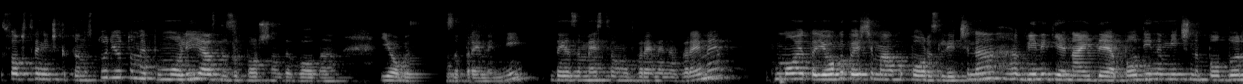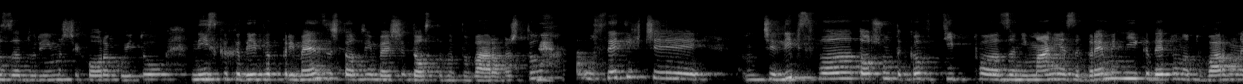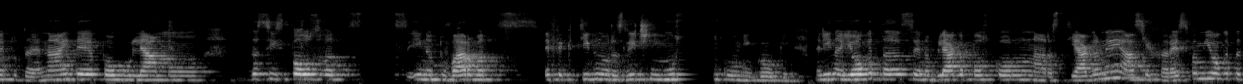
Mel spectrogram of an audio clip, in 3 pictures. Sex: female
